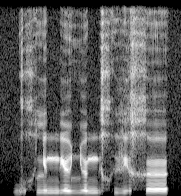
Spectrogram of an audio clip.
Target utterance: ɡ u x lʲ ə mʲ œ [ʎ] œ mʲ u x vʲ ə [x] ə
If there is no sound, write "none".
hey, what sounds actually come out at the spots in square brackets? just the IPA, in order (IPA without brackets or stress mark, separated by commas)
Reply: ʎ, x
